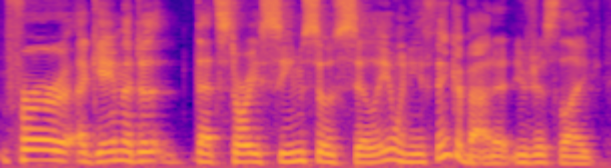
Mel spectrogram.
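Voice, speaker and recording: A man's voice: fairly high pitch, moderate pace. A man hosting a casual talk show about films and games, explaining things with asides and acted-out imagined lines. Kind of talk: casual film and video game discussion.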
